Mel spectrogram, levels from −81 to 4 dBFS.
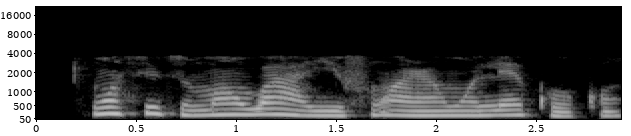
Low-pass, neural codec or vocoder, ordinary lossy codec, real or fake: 3.6 kHz; none; none; real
